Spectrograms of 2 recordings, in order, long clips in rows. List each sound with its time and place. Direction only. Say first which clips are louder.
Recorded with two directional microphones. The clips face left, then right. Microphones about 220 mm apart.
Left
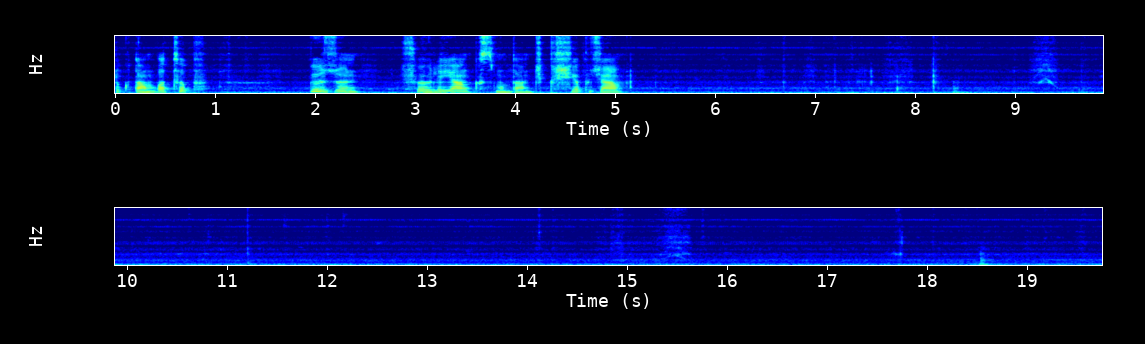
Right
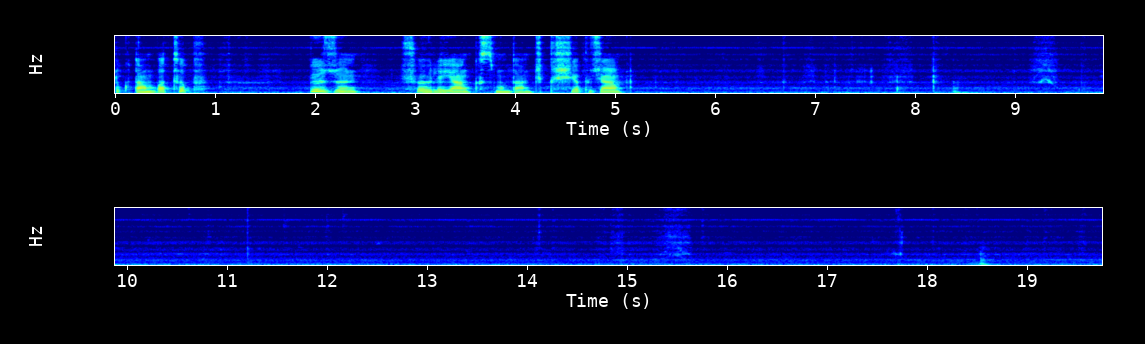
0.0 s speech: right 3 dB; 15° right (ahead or behind)
2.0 s speech: right 4 dB; 15° right (ahead or behind)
